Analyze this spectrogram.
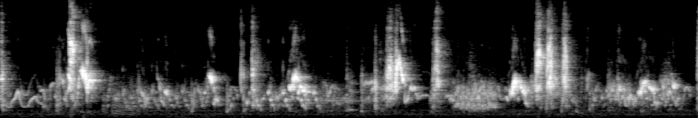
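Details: Budgerigar flock singing and chirping, busy overlapping warbles with rising and falling squeaky notes, buzzy squawks and bright high bursts.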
